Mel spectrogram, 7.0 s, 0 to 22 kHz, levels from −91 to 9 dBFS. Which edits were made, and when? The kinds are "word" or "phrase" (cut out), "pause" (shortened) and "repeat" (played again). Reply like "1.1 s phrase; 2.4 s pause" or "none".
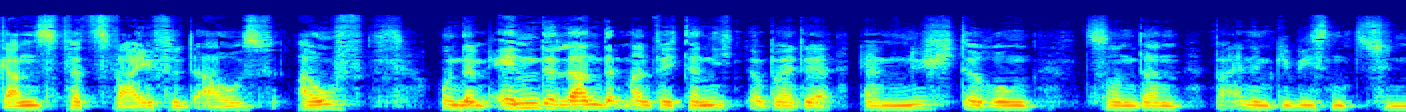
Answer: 4.2 s pause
